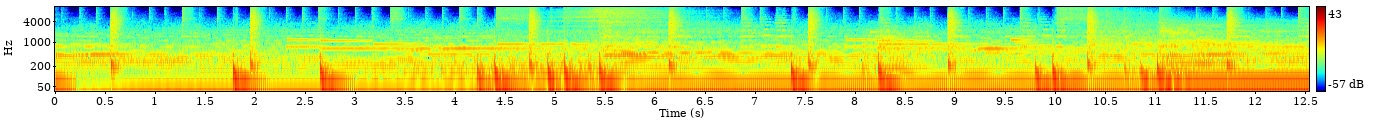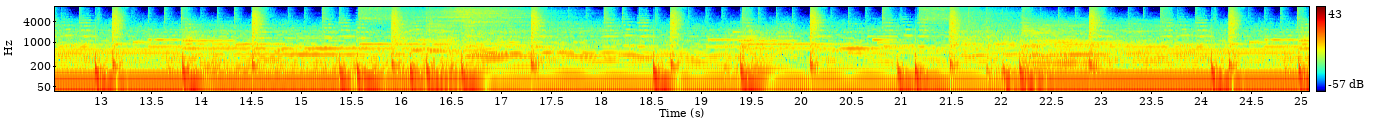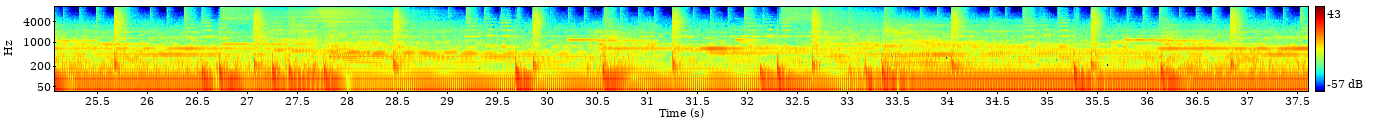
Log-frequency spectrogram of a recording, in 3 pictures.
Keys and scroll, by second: 6.5 ctrl+-, 8.9 ctrl+=, 36.2 ctrl+0.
